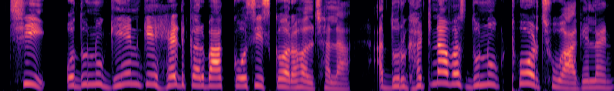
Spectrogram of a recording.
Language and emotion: Maithili, disgusted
